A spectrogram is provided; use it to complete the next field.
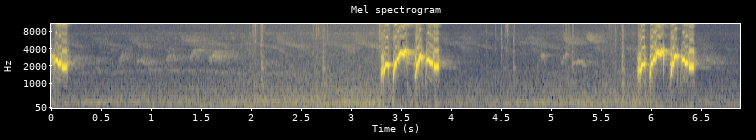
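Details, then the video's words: A red-whiskered bulbul repeats its morning training song, a twisting double-voice phrase: two near-identical bursts of four rolling, rising-and-falling whistles about two and a half seconds apart, over a quiet background. "Luyện chào mào hót sáng, hót hay - Giọng kép xoắn tít"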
